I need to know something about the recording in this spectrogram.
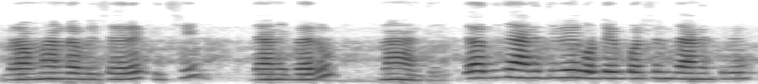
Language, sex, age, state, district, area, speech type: Odia, female, 45-60, Odisha, Jagatsinghpur, rural, spontaneous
